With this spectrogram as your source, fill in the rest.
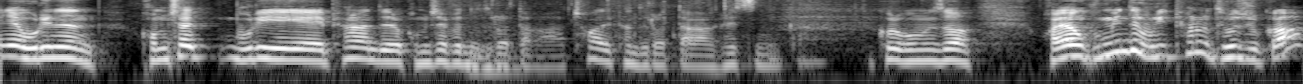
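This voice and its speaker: An animated, playful tone at a very fast pace, with very wide pitch swings. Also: man, big swings in loudness. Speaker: news reporter hosting a comment-reading show. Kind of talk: casual panel chat. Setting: studio.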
